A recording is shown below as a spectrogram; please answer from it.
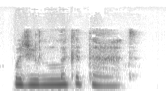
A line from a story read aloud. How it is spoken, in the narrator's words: August breathed with a dark sort of satisfaction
